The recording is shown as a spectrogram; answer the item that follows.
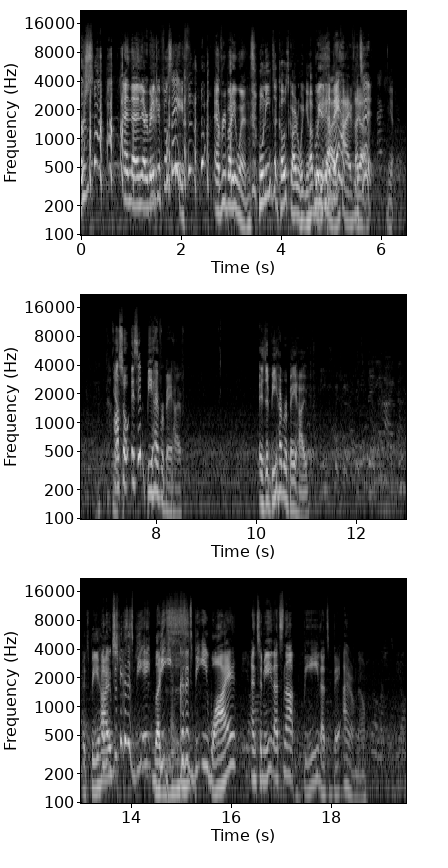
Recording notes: We’re Live from the Burger Museum. We’re still gonna be stuffed from all the food we ate at this recording.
